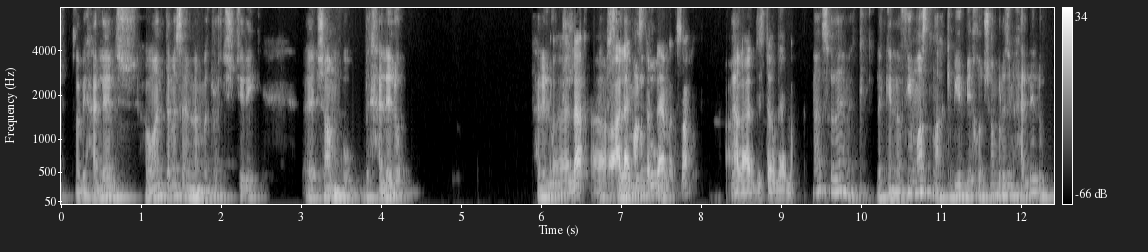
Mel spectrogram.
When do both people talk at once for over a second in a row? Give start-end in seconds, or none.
6.1-7.7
